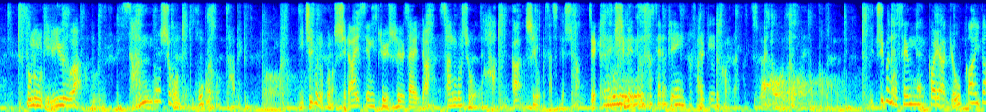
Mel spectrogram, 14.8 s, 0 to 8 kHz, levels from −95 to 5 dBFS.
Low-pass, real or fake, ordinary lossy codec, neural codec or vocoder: 7.2 kHz; fake; none; codec, 24 kHz, 1.5 kbps, HILCodec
